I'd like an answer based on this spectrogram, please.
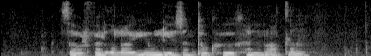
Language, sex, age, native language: Icelandic, female, 11, Icelandic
